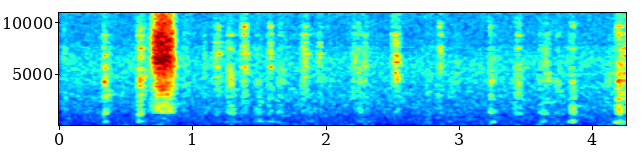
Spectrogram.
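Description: Faint scratching of a ballpoint pen writing on lined notebook paper, in short strokes, with one louder scratch just under a second in.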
